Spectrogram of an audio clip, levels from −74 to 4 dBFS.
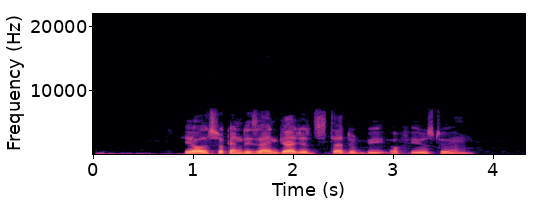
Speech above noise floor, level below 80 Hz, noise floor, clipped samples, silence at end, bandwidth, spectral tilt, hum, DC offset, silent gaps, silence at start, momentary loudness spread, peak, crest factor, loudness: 27 dB; -46 dBFS; -46 dBFS; under 0.1%; 0.5 s; 7.4 kHz; -7 dB/octave; none; under 0.1%; none; 0.05 s; 10 LU; -4 dBFS; 16 dB; -20 LUFS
